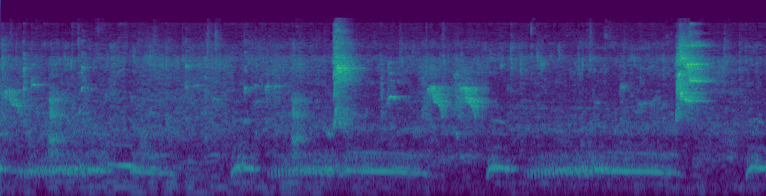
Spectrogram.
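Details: Hoarse-voiced, frequently calling white (albino) collared dove gives repeated long, low coos. Each begins with a quick upturned note and is drawn out for over a second. Thin, sharp chirps of small birds sound higher up.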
